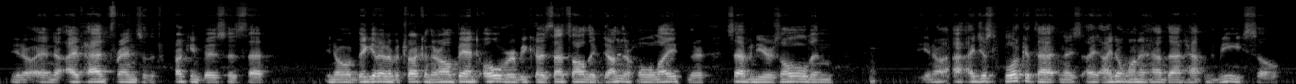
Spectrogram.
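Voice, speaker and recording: Somewhat breathy and monotone, a man speaks very fast at a medium pitch with flat intonation. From Cape Breton, Nova Scotia, Canada. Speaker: online business owner, former trucker. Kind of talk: casual interview.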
